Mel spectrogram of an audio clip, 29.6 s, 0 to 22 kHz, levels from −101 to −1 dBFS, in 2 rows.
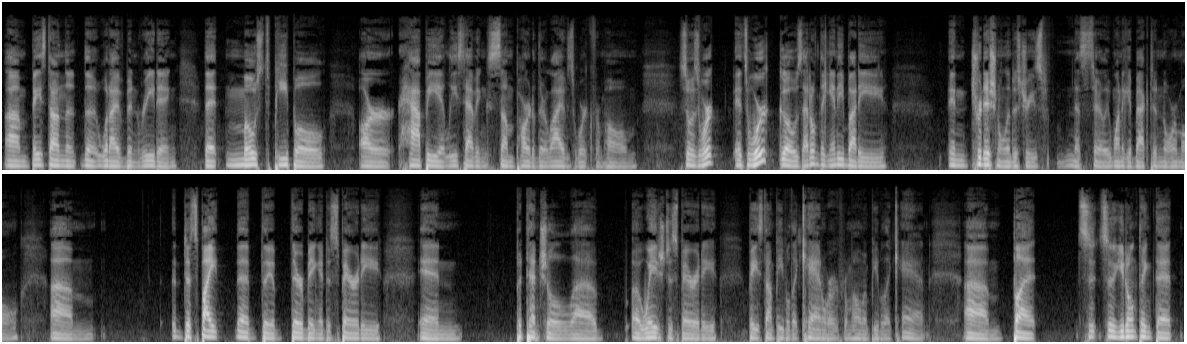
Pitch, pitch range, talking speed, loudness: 110 Hz, 100-120 Hz, 160 wpm, -28 LUFS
